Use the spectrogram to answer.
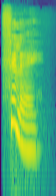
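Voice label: "filet", English, British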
